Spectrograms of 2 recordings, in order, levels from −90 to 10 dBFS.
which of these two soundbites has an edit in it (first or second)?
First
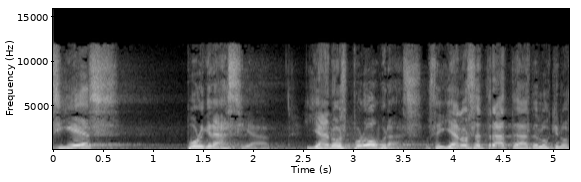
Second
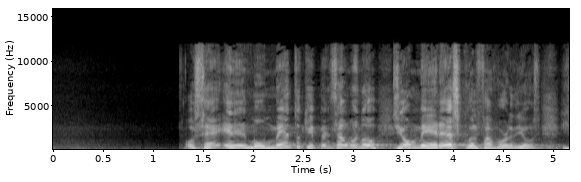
second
